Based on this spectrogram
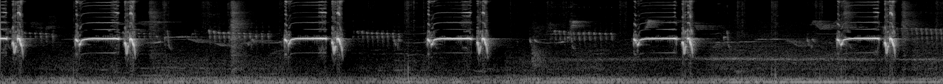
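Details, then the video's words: Red-headed prinia in lively, long-drawn song for attracting wild birds: five ringing level whistles, each with a rasping end, spaced by pauses of one to two seconds. "Pancingan PRENJAK KEPALA MERAH Gacor Ngalun"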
